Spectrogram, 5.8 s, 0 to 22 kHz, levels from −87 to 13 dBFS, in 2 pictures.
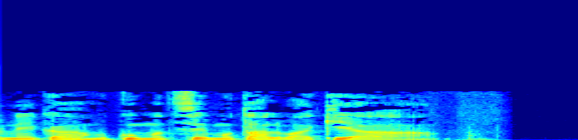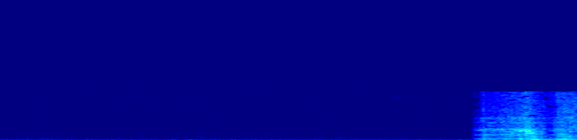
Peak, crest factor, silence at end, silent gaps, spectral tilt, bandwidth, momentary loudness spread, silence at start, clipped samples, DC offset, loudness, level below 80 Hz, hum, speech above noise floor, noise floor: -6 dBFS; 20 dB; 0.25 s; none; -5.5 dB/octave; 8 kHz; 8 LU; 0 s; under 0.1%; under 0.1%; -21 LUFS; -58 dBFS; none; 53 dB; -74 dBFS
